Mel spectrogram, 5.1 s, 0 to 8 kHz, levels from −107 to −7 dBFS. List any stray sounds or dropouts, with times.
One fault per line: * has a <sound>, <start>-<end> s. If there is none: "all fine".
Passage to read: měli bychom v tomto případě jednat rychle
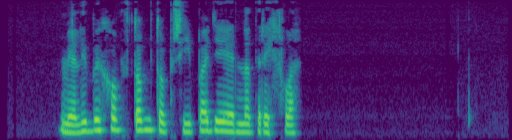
all fine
